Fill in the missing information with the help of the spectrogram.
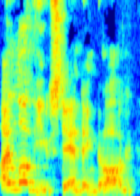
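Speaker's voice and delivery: high, gushing dog voice dropping at the end; devoted pet declaring love; adoring dog. Acted. Dog to standing dog, adoring. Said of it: "he's just looking at me like".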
